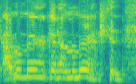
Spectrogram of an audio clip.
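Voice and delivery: put-on repeated high, insistent shouting. Retelling a downed pilot yelling at locals: imitating someone yelling. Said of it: "yelling at him the whole time".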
